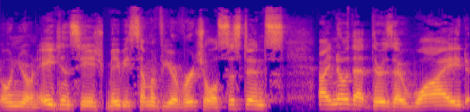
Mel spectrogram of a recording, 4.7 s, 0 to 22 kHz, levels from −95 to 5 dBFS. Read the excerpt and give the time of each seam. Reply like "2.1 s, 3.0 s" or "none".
1.0 s, 3.2 s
